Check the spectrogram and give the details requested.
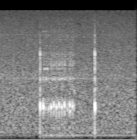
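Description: A male Brazilian teal gives a quick run of about eight clipped, reedy notes, bracketed by two sharp clicks, over a quiet hiss.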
